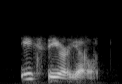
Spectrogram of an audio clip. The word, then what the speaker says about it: ethereal: The gates are ordered like that because they're going from the most material or physical to the most ethereal, if I'm saying that right. – Mm-hmm. Yeah, that sounded good to me.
